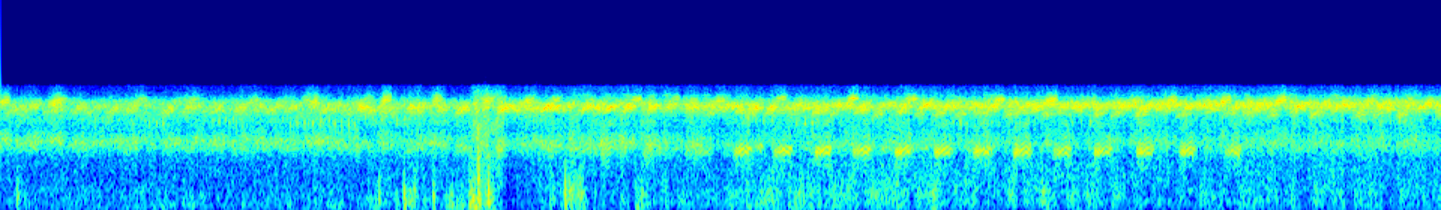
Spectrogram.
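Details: Frog chorus at night in mountain rice paddies just after rice planting, on a fine cool evening in the Japanese countryside: dense, continuous overlapping croaks forming a steady high chattering wash, with a faster run of repeated notes in the second half.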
